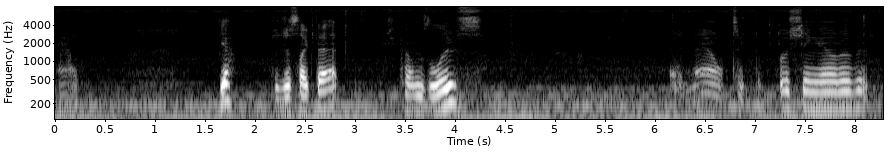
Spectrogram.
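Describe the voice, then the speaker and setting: A man's voice: a little high, slow pace, long pauses. A man chatting casually through a DIY truck job outdoors, talking in a rambling, folksy way and restarting his phrases as he works, recorded on a handheld camera. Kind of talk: casual how-to vlog. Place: outdoors beside a truck, crickets around. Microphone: handheld camera, no tripod. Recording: noisy outdoor recording with crickets.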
